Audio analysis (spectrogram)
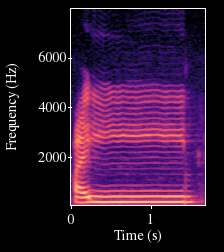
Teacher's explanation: عین تو ہماری آواز حلق سے نکلنی چاہیے نہ کہ ناک سے نکلنی چاہیے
